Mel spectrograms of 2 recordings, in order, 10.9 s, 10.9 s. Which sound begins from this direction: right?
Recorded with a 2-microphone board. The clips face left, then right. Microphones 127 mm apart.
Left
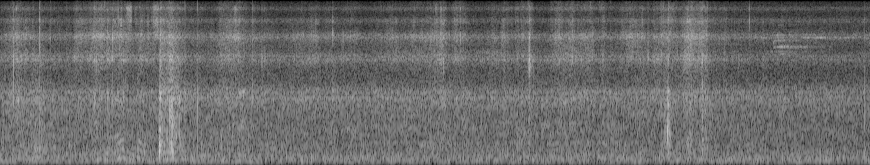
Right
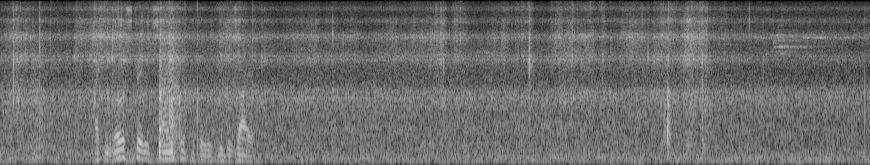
A man speaking, at 1.2 s.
